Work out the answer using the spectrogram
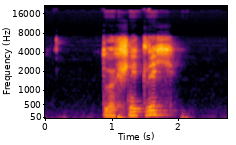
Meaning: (adjective) average, ordinary, mean, medium; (adverb) on average
- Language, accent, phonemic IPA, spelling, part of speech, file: German, Austria, /ˈdʊɐ̯(ç)ʃnɪtlɪç/, durchschnittlich, adjective / adverb, De-at-durchschnittlich.ogg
